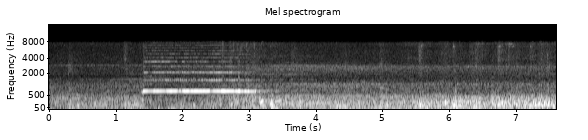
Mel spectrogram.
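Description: Electric local train (EMU) sounding its horn in one blast of just under two seconds, about a second and a half in. Its wheels then rumble and click over the rail joints, growing louder as the coaches run along the platform.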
